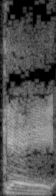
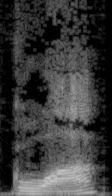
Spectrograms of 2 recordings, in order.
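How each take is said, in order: First: It is said like the plain word gay. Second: It is said with a gw sound, like gwah. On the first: The name is read as it is spelled. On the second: The owner avoids the plain reading of the name. "she pronounced it Gua"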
